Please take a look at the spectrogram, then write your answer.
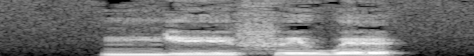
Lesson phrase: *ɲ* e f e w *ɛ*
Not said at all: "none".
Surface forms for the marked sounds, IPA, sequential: ɲ, ɛ

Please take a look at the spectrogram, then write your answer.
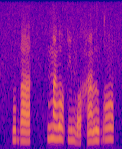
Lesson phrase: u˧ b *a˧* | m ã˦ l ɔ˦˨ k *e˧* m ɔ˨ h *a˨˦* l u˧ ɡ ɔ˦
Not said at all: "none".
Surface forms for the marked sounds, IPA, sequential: a˧, i˧, ã˨˦

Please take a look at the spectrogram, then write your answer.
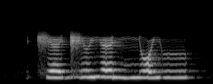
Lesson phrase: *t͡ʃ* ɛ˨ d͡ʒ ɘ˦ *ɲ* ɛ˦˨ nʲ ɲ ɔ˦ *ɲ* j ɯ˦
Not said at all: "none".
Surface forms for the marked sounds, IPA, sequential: t͡ʃ, j, none

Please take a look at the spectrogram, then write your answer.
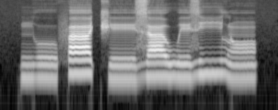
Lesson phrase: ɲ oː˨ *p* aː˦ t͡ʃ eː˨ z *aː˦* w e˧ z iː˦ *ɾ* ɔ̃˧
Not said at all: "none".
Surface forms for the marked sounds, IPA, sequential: f, aː˧, l

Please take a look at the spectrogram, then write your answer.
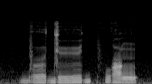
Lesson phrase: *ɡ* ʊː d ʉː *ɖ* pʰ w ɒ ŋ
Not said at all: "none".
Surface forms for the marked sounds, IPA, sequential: b, d

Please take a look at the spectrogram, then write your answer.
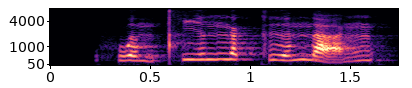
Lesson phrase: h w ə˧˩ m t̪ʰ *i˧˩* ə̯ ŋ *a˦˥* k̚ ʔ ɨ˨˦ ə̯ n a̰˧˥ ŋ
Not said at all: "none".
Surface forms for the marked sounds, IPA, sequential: i˧, a˦˥

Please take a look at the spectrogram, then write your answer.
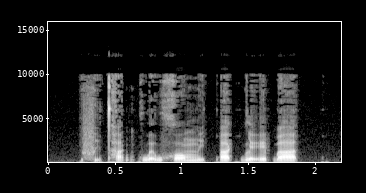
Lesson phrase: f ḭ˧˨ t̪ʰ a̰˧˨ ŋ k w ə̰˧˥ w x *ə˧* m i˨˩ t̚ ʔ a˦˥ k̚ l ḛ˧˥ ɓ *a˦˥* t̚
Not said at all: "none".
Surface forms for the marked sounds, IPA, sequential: ɔ˧, a˦˥

